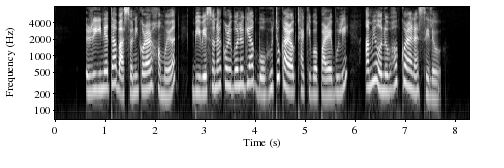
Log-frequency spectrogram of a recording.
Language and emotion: Assamese, surprised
